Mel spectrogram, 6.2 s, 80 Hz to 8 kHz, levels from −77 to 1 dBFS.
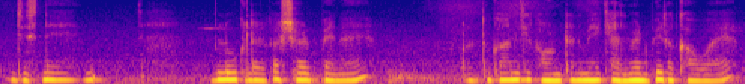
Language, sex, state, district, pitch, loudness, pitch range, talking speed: Hindi, female, Meghalaya, West Garo Hills, 195 Hz, -13 LUFS, 185-200 Hz, 175 wpm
